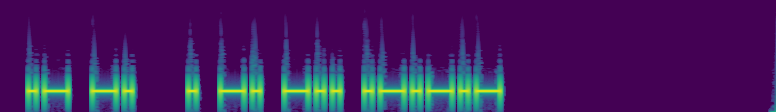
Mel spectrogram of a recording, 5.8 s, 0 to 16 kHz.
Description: Morse code, heard as a keyed tone, about 20 wpm, 700 Hz. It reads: AN END.
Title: Sentences from Top 1000 Words - Review Part 5 - 20wpm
